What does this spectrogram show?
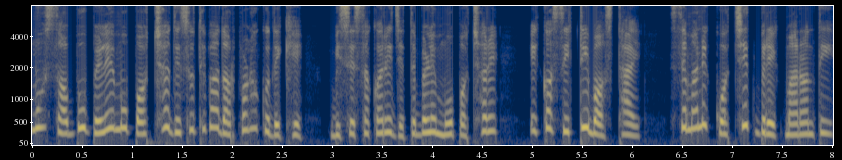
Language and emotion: Odia, fearful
